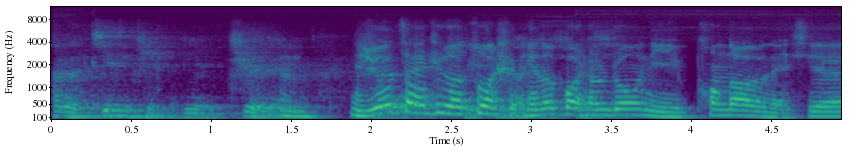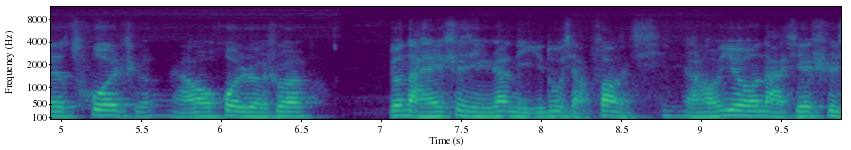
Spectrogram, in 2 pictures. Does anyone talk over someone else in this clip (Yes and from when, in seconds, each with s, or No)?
Yes, from 1.9 s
